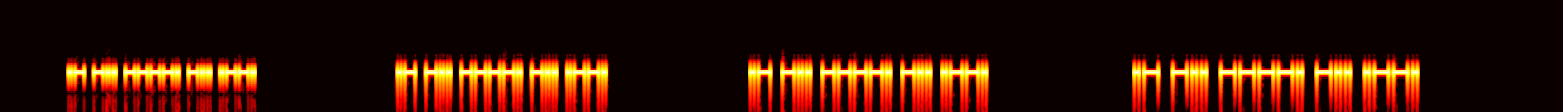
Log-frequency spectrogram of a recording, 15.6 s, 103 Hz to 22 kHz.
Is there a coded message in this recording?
Yes: Morse code from 0.7 to 14.2 s, heard as a keyed tone, about 32 wpm, 700 Hz. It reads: AD9DP AD9DP AD9DP AD9DP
